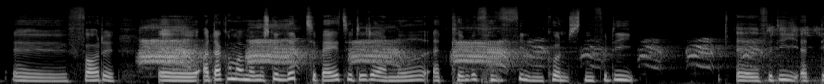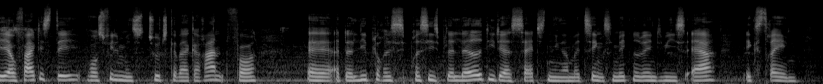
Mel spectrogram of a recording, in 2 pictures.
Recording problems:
animal sounds; loud; throughout; 4 dB below the speech

